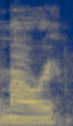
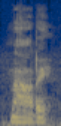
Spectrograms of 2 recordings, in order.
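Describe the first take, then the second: First: The middle consonant is an English r sound. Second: The middle consonant is a soft L-D sound. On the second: This is how the people themselves say their name. "the Māori, say Māori"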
